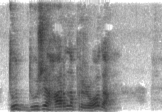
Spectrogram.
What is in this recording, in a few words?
dialogue, Ukrainian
